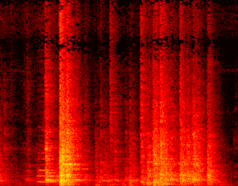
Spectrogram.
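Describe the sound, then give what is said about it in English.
A spoon scrapes and clatters curry paste into a cooking pot for a duck curry: a few metallic knocks and scrapes, loudest near the start, then a longer stretch of softer rattling. “It's always good when you're making a curry to put the curry paste in the pot.”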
